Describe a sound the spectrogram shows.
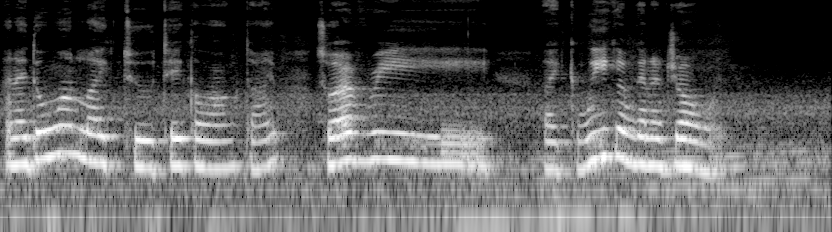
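A young boy talks close by.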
